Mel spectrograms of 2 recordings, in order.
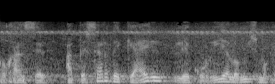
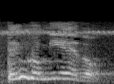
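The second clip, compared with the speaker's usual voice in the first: put-on high child's voice, scared; whisper-small fear in a child's voice; frightened little girl; 4 dB louder, slower than usual. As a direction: Gretel admitting fear in the dark forest. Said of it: "dijo Gretel".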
